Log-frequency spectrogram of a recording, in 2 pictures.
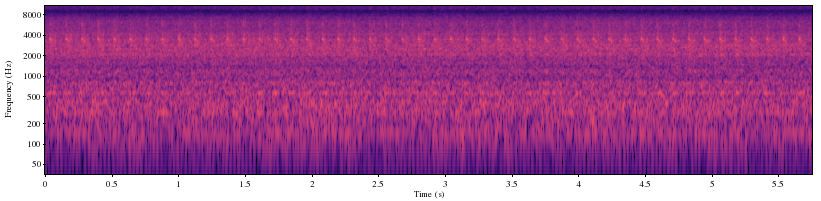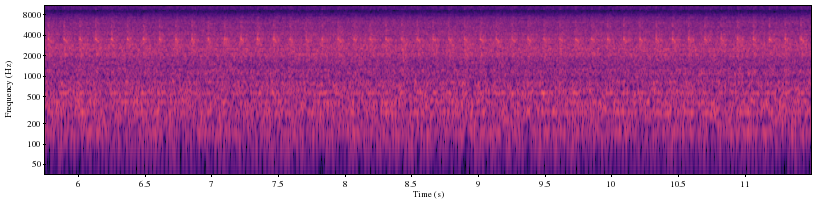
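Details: Valve train exposed at idle on a new hydraulic roller cam and lifter combo: quick, light tick from number 7 exhaust returns after poly lock adjustment. That lifter shows little oil flow; solid roller lifters planned.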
